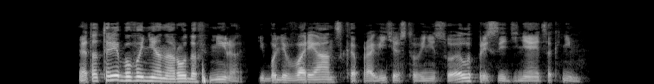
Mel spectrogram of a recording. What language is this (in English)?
Russian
